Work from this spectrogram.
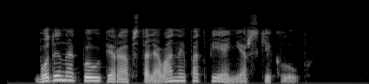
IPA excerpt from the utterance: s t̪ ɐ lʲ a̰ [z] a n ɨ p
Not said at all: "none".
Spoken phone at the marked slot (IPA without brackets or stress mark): v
